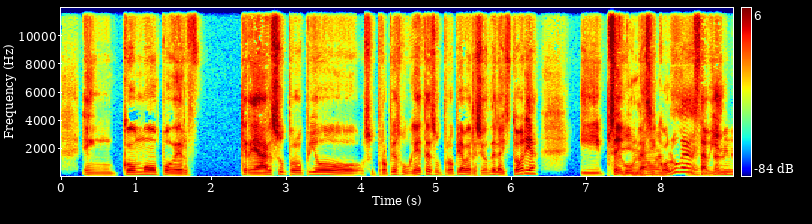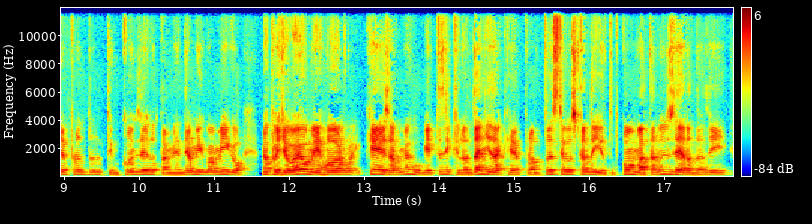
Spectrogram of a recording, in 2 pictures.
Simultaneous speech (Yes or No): Yes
